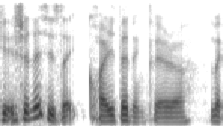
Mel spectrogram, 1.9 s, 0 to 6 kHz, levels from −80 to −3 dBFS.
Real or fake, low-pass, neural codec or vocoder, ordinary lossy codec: fake; 5.4 kHz; codec, 16 kHz, 2 kbps, FunCodec, trained on Chinese and English, 25 frames a second; none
